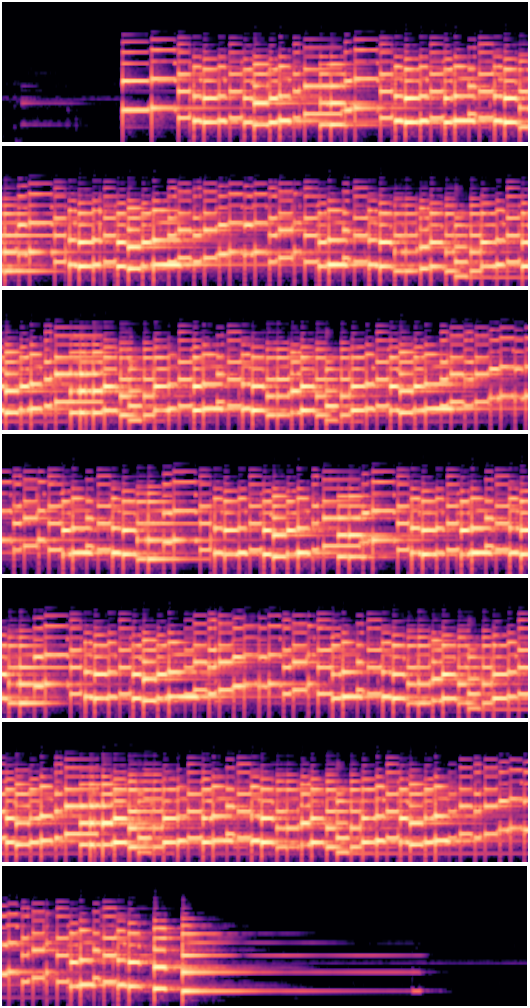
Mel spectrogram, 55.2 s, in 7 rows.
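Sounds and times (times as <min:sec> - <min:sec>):
Irish mandolin in A major: 0:01.8 - 0:53.7.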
